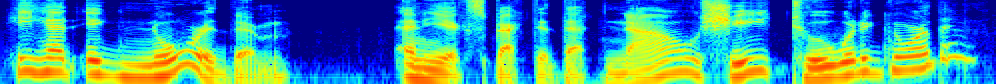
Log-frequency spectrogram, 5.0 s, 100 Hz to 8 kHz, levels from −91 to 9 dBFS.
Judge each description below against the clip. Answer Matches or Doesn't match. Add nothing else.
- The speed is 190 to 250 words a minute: Doesn't match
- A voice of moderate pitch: Matches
